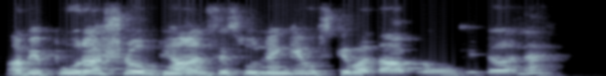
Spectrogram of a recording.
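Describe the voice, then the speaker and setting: High-voiced woman teacher, slow and bright, going over each syllable again and again, dull lo-fi sound. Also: fairly even intonation. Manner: slow syllable-by-syllable drilling, repeating words many times. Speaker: Sanskrit recitation teacher. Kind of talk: online chanting class. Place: online class.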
